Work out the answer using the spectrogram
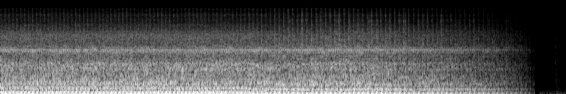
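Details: Job-lot McCall Star lawnmower revived with spare parts and new spark plug: even, steady single-cylinder drone with clean regular beat, then smooth shutdown; healthy.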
